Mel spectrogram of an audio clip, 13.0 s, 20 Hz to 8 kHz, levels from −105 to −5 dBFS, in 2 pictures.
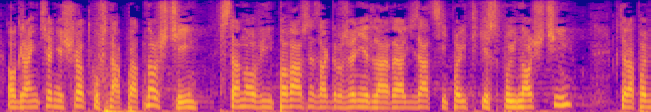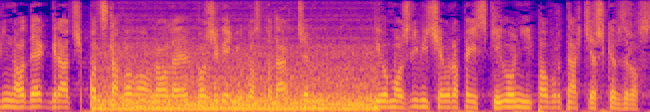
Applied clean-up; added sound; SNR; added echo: none; Engine; -3 dB; none.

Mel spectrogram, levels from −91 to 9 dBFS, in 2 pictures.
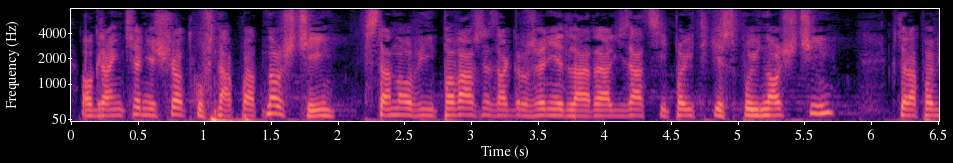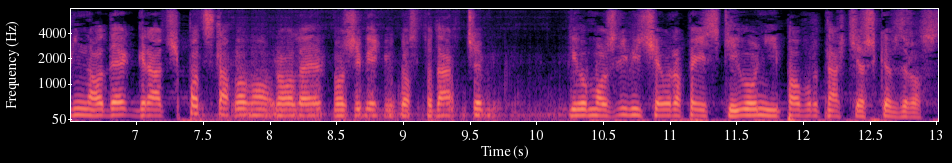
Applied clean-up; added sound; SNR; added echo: neural separator model SepFormer DNS4.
